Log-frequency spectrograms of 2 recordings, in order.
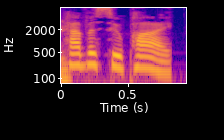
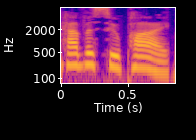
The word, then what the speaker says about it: Havasupai: It's the Havasupai. – Havasupai. Havasupai? – Havasupai.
